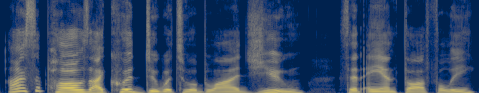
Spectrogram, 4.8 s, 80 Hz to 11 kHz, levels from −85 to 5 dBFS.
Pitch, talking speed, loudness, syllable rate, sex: 190 Hz, 150 wpm, -18 LUFS, 4.5 syllables/s, female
